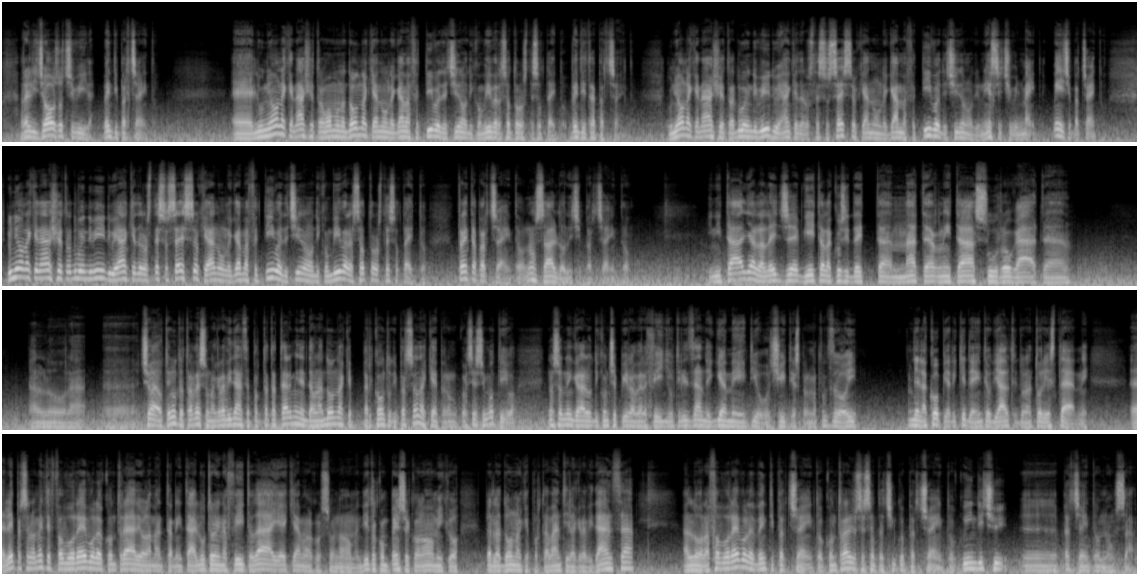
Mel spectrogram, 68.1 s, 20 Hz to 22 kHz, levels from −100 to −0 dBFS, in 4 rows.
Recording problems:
wind noise on the microphone; occasional gusts; 25 dB below the speech

